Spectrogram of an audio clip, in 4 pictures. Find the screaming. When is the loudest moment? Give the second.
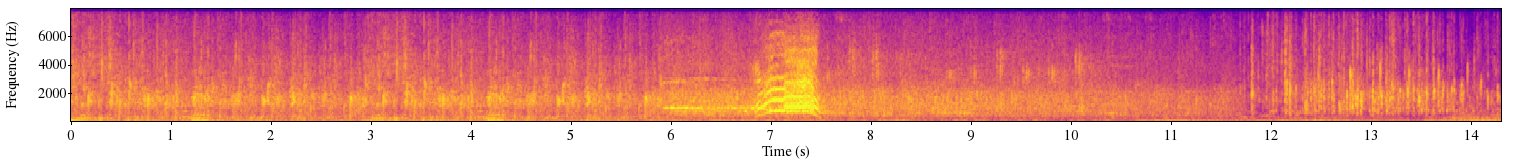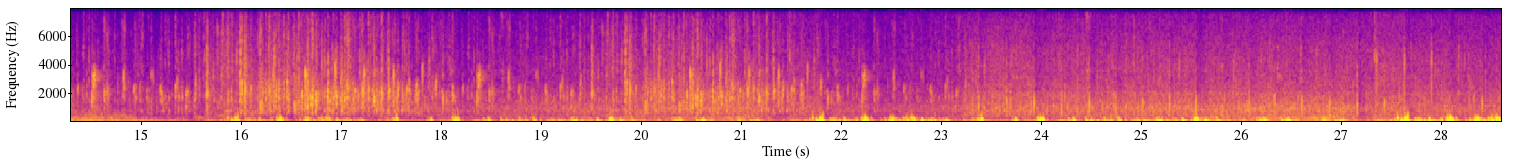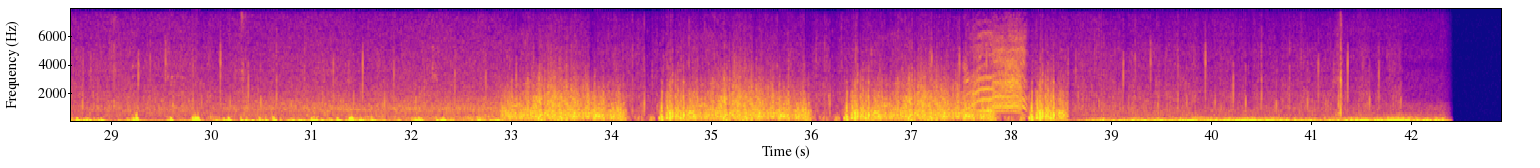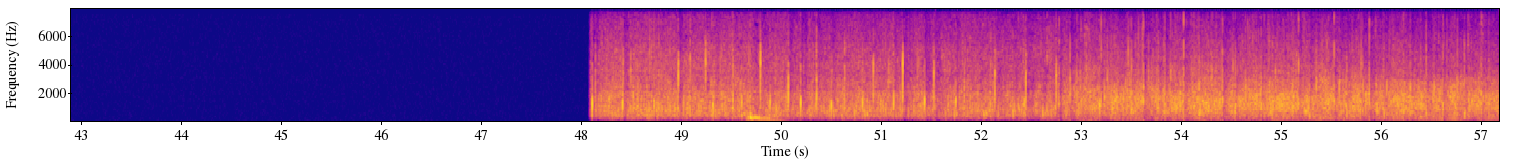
7 s.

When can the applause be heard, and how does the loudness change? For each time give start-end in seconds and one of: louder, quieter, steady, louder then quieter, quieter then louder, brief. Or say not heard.
0.0-42.0 quieter
48.1-57.1 steady.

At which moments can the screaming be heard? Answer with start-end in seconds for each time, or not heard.
6.8-7.5, 37.5-38.2.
